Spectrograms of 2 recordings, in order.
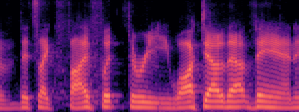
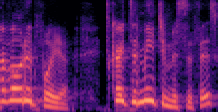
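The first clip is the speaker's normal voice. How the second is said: high, swooping voice drifting upward; 9 semitones higher than usual. Retelling a voter greeting the man he voted for, voice going higher. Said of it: "his his voice gets higher".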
